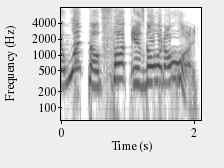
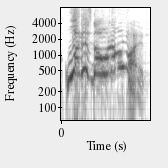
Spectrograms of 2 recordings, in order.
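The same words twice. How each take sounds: First: Slow, stunned what-the-fuck; slow disbelieving outburst; retold disbelief. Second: High, incredulous repeat; incredulous squeak of disbelief; higher disbelief. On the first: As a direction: drag it out in disbelief. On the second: Retold or imitated. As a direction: pitch it up, stunned. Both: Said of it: "I said".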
